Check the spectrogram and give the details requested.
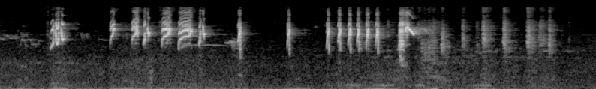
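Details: Long-tailed shrike in lively toet-toet lure song for provoking other birds to sing: rapid high chirps and twittering trills in quick clusters, then a sharp downward-sweeping note and scattered clicks.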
